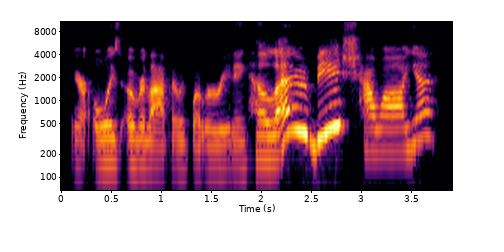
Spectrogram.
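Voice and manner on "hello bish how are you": very slow, loud put-on Australian accent. Greeting someone on arrival in an attempted Australian accent. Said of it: "I tried to do an Australian accent".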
